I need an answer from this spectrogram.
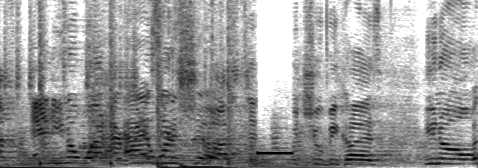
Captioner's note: beep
